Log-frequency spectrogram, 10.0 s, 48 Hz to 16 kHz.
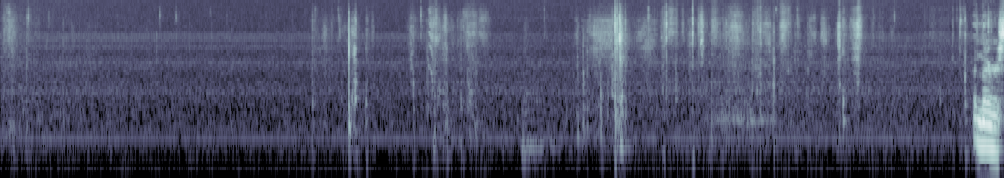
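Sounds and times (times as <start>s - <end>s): trading cards rustling: 3.1s - 4.9s, 5.8s - 8.8s.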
